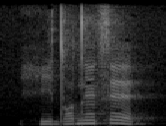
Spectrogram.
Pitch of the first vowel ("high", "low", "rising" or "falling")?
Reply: low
